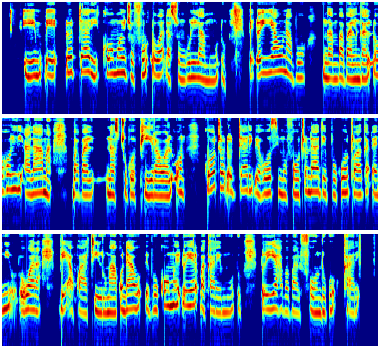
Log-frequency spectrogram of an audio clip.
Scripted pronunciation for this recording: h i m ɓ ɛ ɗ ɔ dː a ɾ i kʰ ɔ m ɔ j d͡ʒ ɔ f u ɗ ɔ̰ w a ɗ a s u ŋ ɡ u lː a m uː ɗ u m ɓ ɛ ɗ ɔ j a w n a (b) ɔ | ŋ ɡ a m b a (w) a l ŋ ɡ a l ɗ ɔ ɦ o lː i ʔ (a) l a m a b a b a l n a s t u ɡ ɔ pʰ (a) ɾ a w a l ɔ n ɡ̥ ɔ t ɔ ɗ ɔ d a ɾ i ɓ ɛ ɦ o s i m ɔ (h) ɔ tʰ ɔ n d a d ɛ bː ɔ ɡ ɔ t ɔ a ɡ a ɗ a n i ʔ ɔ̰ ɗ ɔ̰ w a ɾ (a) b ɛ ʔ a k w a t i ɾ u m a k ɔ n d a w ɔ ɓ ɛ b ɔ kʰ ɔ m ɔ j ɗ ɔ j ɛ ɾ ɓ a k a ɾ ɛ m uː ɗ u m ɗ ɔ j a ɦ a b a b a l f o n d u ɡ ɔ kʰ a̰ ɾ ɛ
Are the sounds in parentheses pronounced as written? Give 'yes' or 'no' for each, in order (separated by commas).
yes, no, yes, no, no, yes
